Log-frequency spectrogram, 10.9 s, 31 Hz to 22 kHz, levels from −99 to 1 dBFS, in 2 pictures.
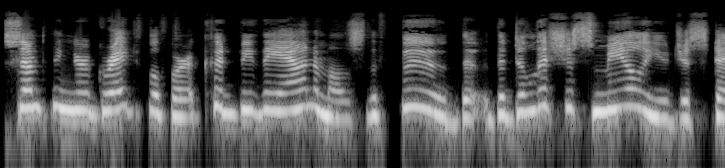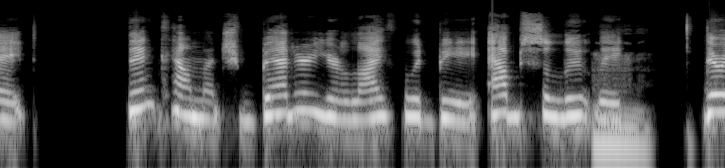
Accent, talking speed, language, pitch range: American, 155 wpm, English, 230-285 Hz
